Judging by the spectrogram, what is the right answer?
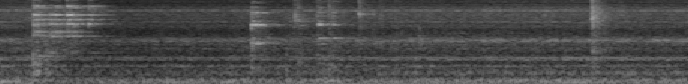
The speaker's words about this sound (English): And then we add three egg, one by one. One egg.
